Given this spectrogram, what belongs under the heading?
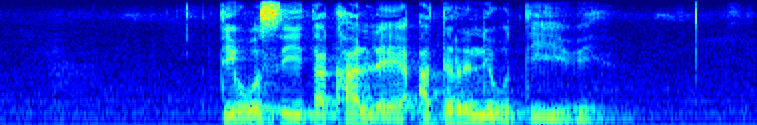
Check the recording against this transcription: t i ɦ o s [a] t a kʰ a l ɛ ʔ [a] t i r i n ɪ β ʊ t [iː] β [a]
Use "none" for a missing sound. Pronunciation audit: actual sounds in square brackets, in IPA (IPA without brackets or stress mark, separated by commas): i, a, iː, i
